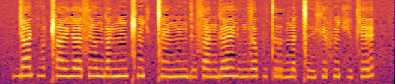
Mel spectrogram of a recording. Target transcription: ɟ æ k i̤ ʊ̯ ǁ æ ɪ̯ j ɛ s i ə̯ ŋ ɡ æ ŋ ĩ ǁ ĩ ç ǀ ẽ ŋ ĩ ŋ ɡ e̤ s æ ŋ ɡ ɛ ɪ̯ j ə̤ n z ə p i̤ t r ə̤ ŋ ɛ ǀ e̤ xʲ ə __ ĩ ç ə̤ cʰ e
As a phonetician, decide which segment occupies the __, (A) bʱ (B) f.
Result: B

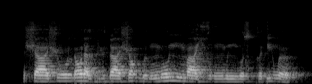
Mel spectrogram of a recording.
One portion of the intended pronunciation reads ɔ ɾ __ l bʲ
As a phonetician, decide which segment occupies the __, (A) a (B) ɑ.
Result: A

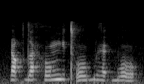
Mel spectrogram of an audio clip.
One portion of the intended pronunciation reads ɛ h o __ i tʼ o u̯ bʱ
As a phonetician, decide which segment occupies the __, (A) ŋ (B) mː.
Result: A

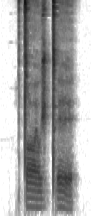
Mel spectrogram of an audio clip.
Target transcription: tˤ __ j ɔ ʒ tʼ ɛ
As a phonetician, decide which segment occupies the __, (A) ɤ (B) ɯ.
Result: A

